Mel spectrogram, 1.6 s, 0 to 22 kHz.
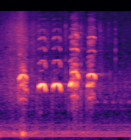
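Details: Female osprey at the Hog Island Boathouse nest, begging for the fish the male has just brought in, 4 May 2017 around 9 a.m.: five short, clear, slightly slurred chirps in a quick series about a fifth of a second apart, over a steady low hum.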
